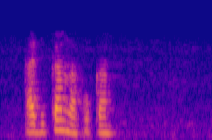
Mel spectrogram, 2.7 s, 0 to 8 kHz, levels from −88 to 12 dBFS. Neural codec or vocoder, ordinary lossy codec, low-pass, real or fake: none; AAC, 16 kbps; 7.2 kHz; real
